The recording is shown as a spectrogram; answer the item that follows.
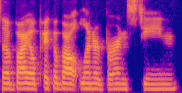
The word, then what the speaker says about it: Bernstein: Bradley Cooper made it's a biopic about Leonard Burnstein Bernstein Bernstein how do you say it Leonard Bernstein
